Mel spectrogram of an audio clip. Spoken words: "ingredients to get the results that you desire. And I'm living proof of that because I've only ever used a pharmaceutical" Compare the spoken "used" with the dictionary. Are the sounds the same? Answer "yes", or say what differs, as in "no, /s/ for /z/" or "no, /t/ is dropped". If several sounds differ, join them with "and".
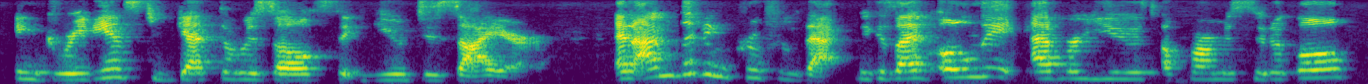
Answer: yes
